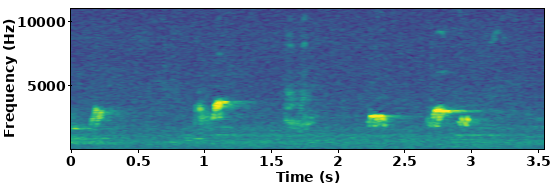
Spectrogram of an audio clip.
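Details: Red-whiskered bulbul in a decoy trapping setup on 7 January 2018; four or five brief warbled notes spaced irregularly, each a quick rising-falling chirp, with quiet gaps between.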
